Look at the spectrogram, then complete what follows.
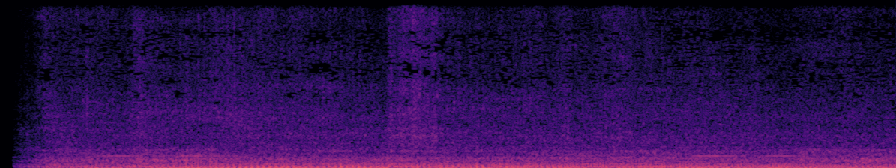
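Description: Steady low engine hum, like a vehicle running.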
